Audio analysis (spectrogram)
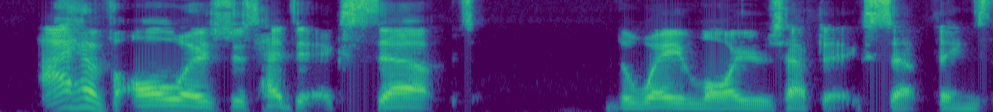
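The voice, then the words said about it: Southern Savannah drawl. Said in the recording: “you have that I don't know if it's a drawl or a, what is it? That's a Savannah thing, right? ... the Yankees call it a drawl.”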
